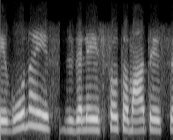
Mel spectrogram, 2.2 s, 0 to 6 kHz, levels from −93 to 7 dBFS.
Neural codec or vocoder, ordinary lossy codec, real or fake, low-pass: none; Opus, 32 kbps; real; 5.4 kHz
